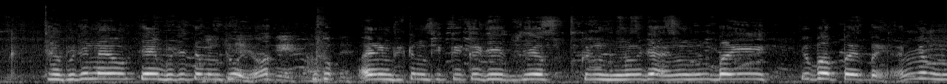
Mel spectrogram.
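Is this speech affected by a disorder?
Yes: brain lesion disability.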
